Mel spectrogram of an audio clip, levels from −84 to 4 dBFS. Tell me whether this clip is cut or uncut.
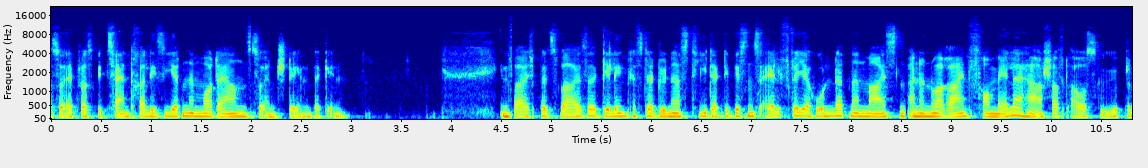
cut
